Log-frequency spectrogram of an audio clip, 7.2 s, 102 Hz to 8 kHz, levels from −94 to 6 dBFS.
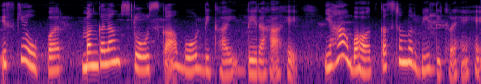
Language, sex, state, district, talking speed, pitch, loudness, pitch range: Hindi, female, Madhya Pradesh, Dhar, 140 wpm, 225 Hz, -19 LUFS, 200-300 Hz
